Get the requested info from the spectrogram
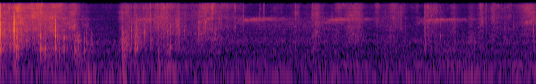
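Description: Paper pages of a textbook being turned by hand: crackling and rustling in the first second and a half, then only faint room tone.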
